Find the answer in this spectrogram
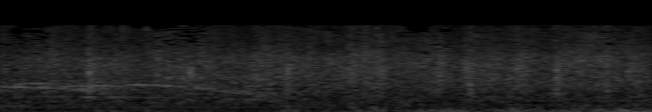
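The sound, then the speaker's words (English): A church audience claps for God during a sermon, a steady, dense wash of applause from many hands, continuous with no voices clearly standing out. “Can we clap our hands for our God?”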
